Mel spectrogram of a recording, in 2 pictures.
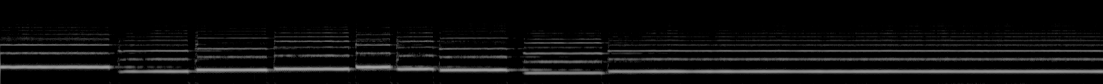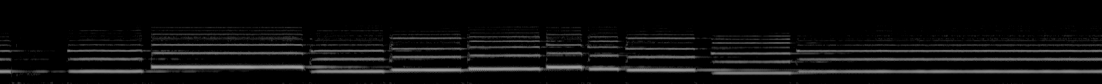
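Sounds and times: flute-like woodwind melody: 0:00.0 - 0:22.0.

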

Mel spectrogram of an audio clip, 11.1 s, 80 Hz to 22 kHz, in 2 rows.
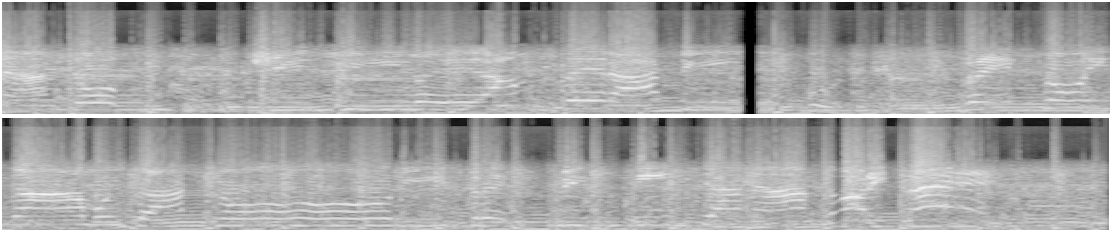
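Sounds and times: drums: 0:00.0 - 0:11.0
electric guitar: 0:00.0 - 0:11.0.

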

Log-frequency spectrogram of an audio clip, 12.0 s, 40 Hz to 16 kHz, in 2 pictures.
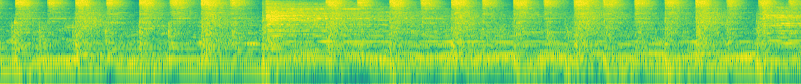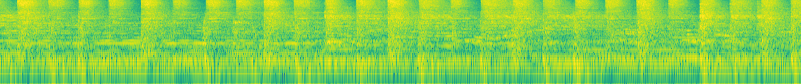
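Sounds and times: live rock band instrumental: 0:00.0 - 0:12.0.

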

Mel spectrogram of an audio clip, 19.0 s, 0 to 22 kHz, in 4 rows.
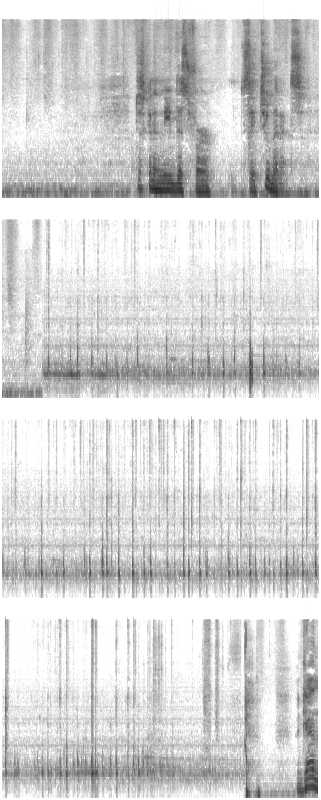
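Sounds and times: hands kneading dough: 0:00.0 - 0:18.2.

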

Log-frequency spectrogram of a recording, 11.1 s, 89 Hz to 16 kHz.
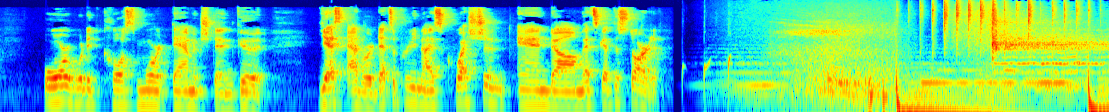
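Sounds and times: rising pops: 0:06.8 - 0:09.3
whoosh: 0:07.3 - 0:09.6.

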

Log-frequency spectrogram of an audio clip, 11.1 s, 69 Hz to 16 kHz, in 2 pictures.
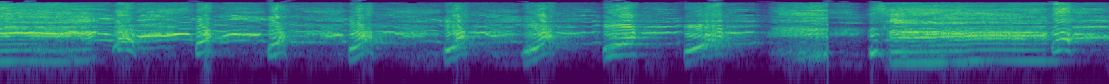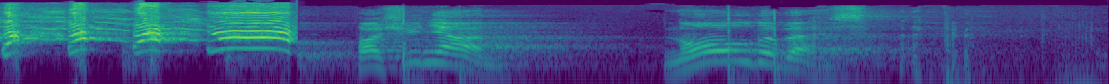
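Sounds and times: person laughing loudly: 0:00.0 - 0:07.1.

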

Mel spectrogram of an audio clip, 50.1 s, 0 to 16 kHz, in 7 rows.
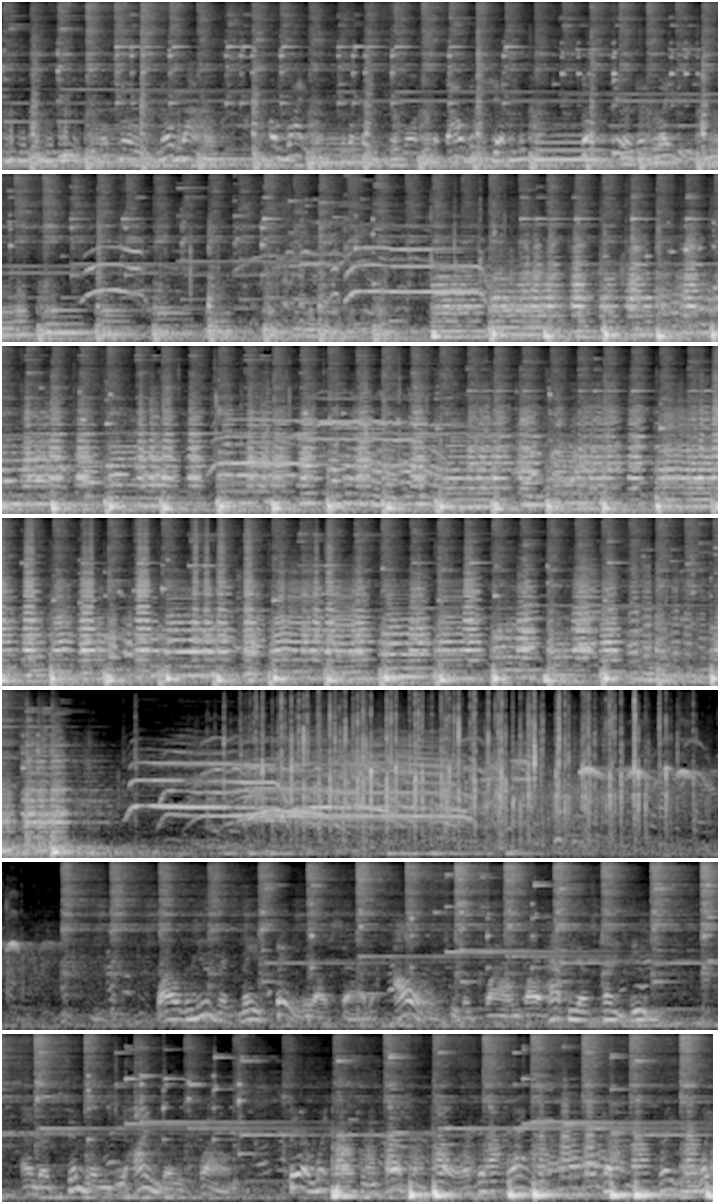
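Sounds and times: steady drum beat: 0:00.0 - 0:29.5, 0:45.9 - 0:50.0
marching band playing: 0:00.0 - 0:29.8, 0:31.2 - 0:50.0
horns playing sliding notes: 0:05.3 - 0:29.8.

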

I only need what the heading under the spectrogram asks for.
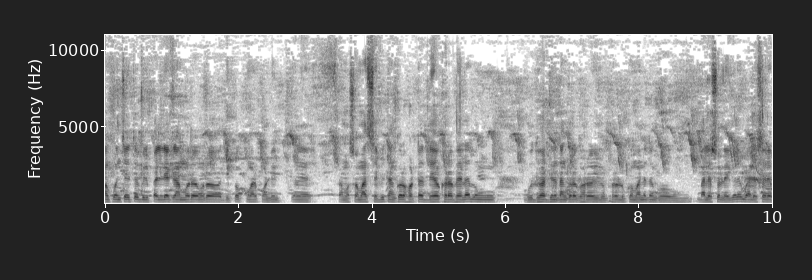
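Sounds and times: birds calling: 0:00.0 - 0:10.0
man talking: 0:00.0 - 0:10.0.

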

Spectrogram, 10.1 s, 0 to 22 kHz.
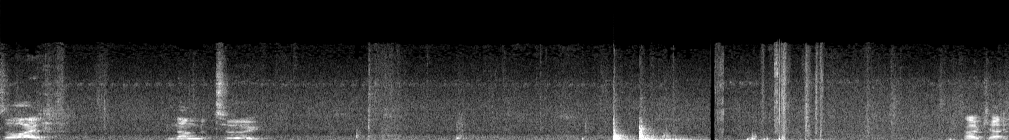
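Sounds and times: wood knocks and clatters: 0:05.8 - 0:08.3
loud wooden thump: 0:06.1 - 0:07.1.

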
